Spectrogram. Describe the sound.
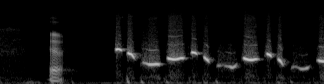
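A person whistles the Nokia ringtone melody, a quick run of about a dozen short, clear notes stepping up and down, fairly loud, after a brief soft knock.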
